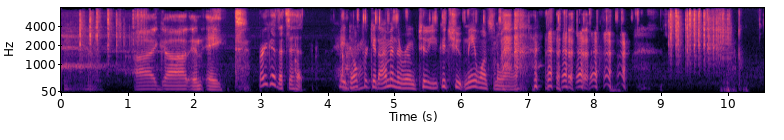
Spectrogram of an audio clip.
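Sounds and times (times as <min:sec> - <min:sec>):
warbling voice-like sound: 0:00.0 - 0:05.2
speech: 0:01.1 - 0:09.0
laughter: 0:04.2 - 0:08.9
die clattering across a hard surface: 0:09.0 - 0:10.0.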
